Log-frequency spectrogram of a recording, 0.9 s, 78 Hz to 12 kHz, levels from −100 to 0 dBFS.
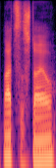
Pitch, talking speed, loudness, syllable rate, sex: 90 Hz, 205 wpm, -17 LUFS, 5.5 syllables/s, male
